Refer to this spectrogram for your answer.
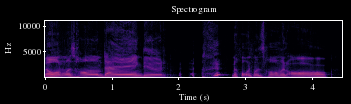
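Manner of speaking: high, slow, drawn-out mock drunk voice.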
